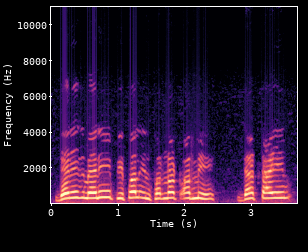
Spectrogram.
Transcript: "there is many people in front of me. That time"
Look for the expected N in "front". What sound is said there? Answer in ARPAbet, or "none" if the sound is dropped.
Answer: none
